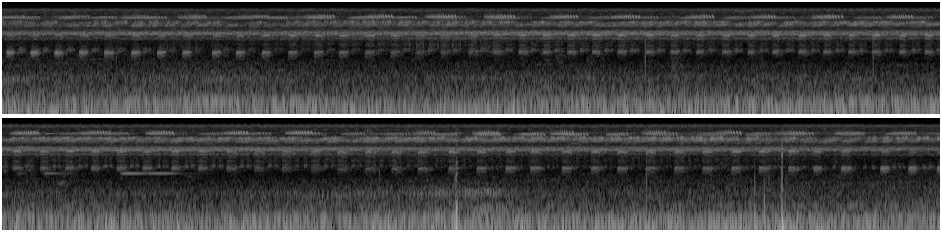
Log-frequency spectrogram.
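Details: A frog chorus during the rainy season, with a dense run of quick, repeated croaks at one steady pitch that thins and becomes irregular later, over a constant high, ringing insect hum.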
